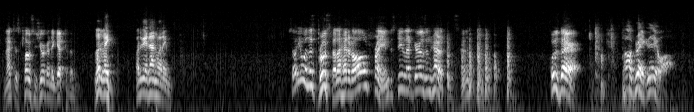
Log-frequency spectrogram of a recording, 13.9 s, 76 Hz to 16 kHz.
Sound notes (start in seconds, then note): 8.9 knuckles rapping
